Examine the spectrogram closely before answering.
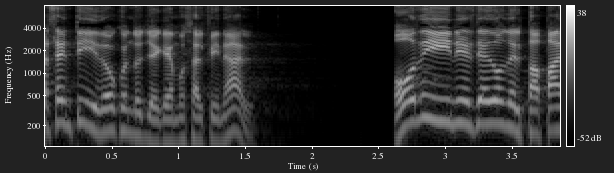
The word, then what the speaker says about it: Odín: libros enciclopedias e historia odín o algunos lo pronuncian votan era el Dios de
